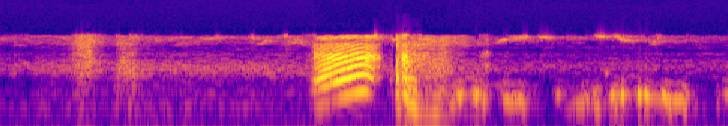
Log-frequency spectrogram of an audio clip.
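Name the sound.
pigeon cooing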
